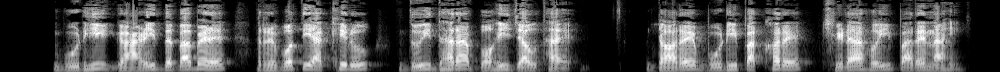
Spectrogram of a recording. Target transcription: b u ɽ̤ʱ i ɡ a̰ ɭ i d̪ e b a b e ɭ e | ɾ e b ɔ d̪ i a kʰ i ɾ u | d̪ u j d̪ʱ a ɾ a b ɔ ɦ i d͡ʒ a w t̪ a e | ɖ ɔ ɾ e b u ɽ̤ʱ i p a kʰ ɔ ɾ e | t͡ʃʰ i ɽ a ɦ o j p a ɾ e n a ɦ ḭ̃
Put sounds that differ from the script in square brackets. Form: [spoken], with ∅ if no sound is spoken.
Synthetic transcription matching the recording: b u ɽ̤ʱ i ɡ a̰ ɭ i d̪ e b a b e ɭ e | ɾ e b ɔ [t̪] i a kʰ i ɾ u | d̪ u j d̪ʱ a ɾ a b ɔ ɦ i d͡ʒ a w [t̪ʰ] a e | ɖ ɔ ɾ e b u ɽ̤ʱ i p a kʰ ɔ ɾ e | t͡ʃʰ i ɽ a ɦ o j p a ɾ e n a ɦ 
